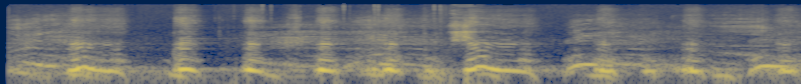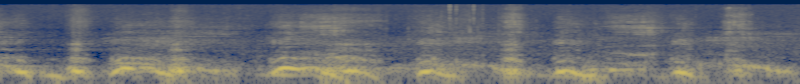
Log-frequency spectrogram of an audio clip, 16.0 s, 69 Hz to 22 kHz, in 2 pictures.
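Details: Several lions roar together at Turpentine Creek Wildlife Refuge on Saturday, December 26, giving deep, throaty grunts repeated in bursts about every second that overlap into a rolling chorus, with faint human voices in the background.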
